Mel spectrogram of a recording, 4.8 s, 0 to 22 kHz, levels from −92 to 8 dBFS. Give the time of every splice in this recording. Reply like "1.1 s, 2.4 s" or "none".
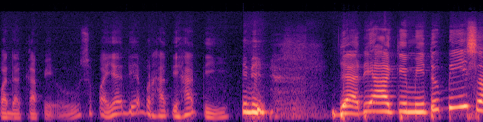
2.4 s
